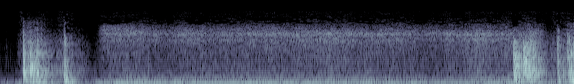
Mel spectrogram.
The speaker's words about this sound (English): Pressure maximum. Hatch opening.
